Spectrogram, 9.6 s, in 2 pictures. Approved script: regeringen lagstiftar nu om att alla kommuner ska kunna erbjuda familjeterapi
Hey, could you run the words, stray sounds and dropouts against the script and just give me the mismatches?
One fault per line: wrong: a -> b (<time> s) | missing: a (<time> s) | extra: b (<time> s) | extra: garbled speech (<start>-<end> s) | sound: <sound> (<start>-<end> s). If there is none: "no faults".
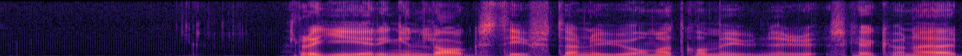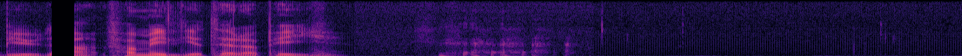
missing: alla (3.4 s)
sound: dropout (5.1-5.2 s)
sound: laugh (6.9-7.7 s)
